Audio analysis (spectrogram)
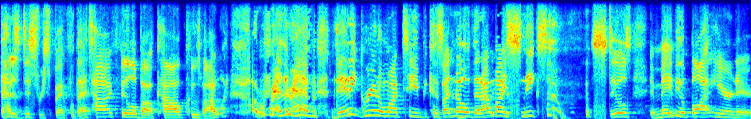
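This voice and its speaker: Noticeable background noise accompanies a voice talking at a moderate pace. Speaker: fantasy basketball podcaster. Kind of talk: casual podcast rant.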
